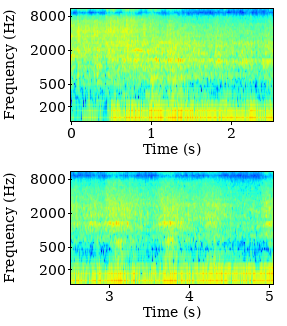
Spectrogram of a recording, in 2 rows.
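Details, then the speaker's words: LS-swapped Infiniti G35, first start after new MSD plug wires, jumped due to low battery: deep, uneven V8 idle with lumpy stumbling pulses, possibly a slight misfire; no scanner codes, fuel delivery suspected, not confirmed. "Eventually the car started, but it ran like shit. And to be honest, I don't know why. It kind of sounds like it's still misfiring a little bit."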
